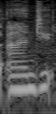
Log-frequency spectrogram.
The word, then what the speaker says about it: Angie: Mi nombre, les recuerdo, es Angie Reyes Melo, arroba Angie Literata. Ese Angie se escribe a n g i e, como la canción de los Rolling Stones.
